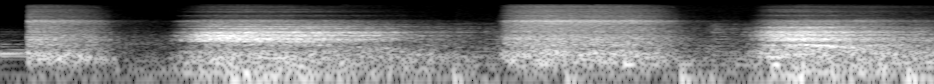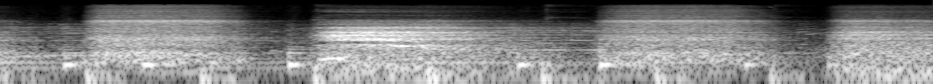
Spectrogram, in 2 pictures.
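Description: Heavy, rhythmic breathing recorded up close, with raspy, slightly snorting breaths rising and falling in a slow, steady cycle of about four full breaths, no talking.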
